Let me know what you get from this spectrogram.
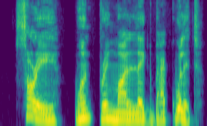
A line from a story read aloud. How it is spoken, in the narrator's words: he snapped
